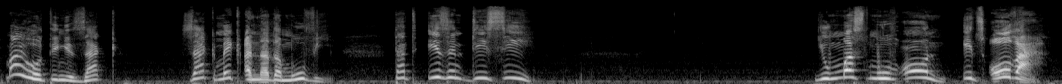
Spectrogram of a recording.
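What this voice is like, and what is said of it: Put-on African accent. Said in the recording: “I got to give it in his voice ... He's from Ghana, Africa. So I give it to him in the African accent.”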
